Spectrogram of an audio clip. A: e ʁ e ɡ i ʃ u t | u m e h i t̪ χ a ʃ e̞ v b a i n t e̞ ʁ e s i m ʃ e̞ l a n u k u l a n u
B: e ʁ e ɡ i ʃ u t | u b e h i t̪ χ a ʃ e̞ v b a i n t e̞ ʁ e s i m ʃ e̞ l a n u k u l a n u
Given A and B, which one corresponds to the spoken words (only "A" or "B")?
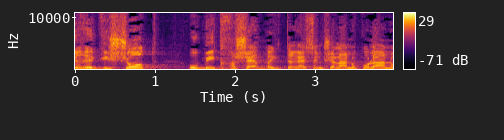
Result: B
